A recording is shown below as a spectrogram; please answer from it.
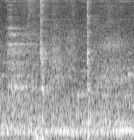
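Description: Two light clicks, about half a second and a second and a third in, over a faint steady low hum of gym background sound.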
